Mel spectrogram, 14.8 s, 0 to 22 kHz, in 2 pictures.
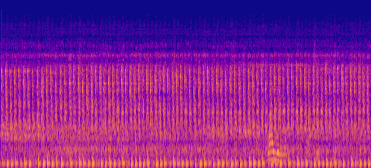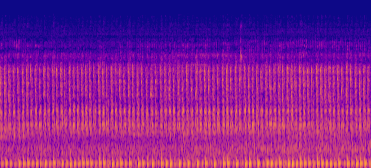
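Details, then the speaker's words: Kymco Visar 110 scooter engine running with exhaust removed, loud harsh running with rapid knocking clatter from inside the engine; clutch is the usual culprit on Kymcos but mechanic doubts it, cause unconfirmed. "Ang problema ng kanyang motor guys ay nagkaroon ng ingay sa pandalin natin para marinig niyo kung saan banda nanggaling ang tunog ng kanyang makina."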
